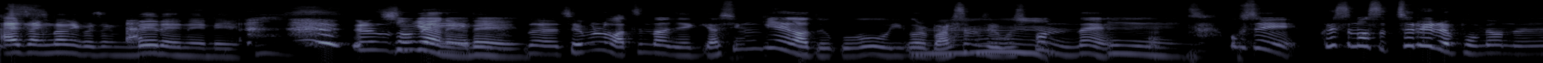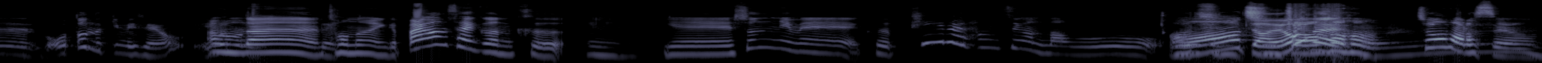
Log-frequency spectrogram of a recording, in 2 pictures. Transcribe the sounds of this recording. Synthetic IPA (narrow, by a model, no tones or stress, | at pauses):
at͡ɕaŋnaɲiɡɯd͡ʑane̞ne̞nene | kɯɾe̞sʰʌs̬ʰoŋɡeanejone̞ne̞t͡ɕe̞muɭːomat͡ɕʰɯndanɯnje̞ɡiɡaɕʰinɡie̞ɡad͡ʑuɡuiɡʌɭmaɭs͈ɯmɯɭtɯɭɡoɕʰipʰʌnːɯnde̞ | ɸok̚ɕ͈ikʰɯɾis͈ɯmas͈ɯtʰɯɾiɾɯɭpomjʌnɯnːt͈ʌnːɯk͈imis̬ʰe̞joianet͡ɕʌnɯniɡep͈aɭɡansʰe̞ɡɯnkɯ | jesʰunːime̞kɯpʰiɾɯɭsʰaŋd͡ʑiŋɦandaɡoat͡ɕit͡ɕ͈ajonet͡ɕʌmaɾas͈ʌjo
